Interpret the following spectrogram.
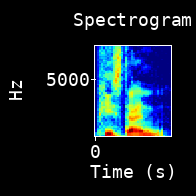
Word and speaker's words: Pista: Next up is the Ferrari 488 Pista, and if my girlfriend is watching this, which she is the cameraman, she's Italian, and she's just always like, oh, that's not how you say it. Pista.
